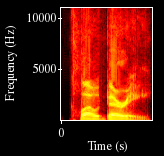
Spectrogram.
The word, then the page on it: cloudberry: American English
